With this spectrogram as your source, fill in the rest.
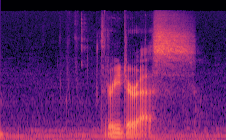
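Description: A man speaks briefly close to a microphone.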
